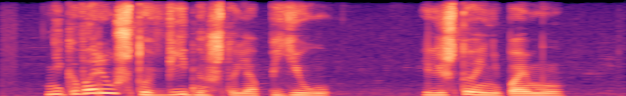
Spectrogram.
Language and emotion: Russian, angry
